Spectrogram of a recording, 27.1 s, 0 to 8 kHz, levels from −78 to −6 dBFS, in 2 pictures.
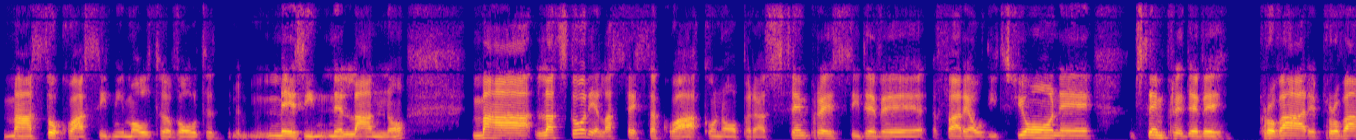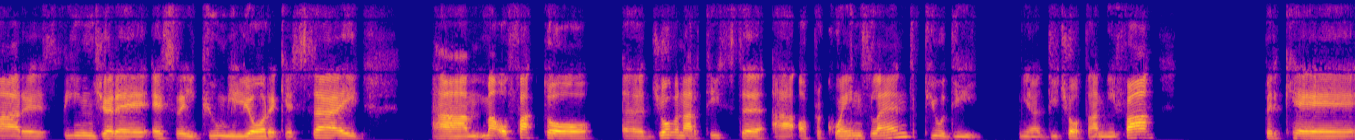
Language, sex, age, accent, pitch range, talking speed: Italian, male, 50-69, native, 120-135 Hz, 115 wpm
